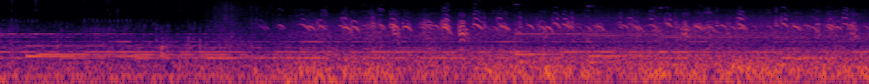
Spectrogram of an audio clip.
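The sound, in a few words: nesting wading birds: tricolored heron chicks, snowy egrets, anhinga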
